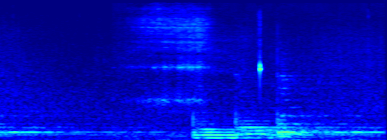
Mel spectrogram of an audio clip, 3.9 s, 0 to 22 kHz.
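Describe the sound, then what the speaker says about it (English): Fred, a character in Minecraft Story Mode Season 2, snoring with slow, low drawn-out rasps, a deeper tonal snort partway through, close and alone with no talking. "Oh, even his snore makes him sound like a know-it-all."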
